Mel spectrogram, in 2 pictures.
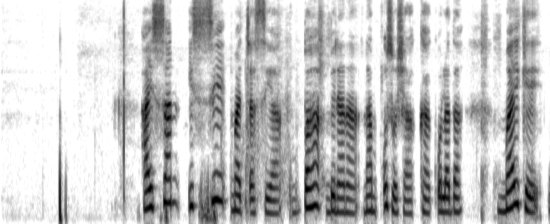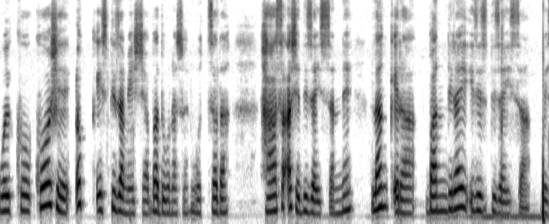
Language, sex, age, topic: Gamo, female, 25-35, government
